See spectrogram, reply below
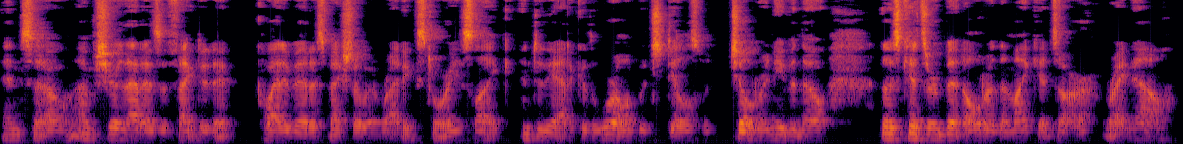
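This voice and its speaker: A man's voice: little pitch movement, moderate pace, vocal fry, rough recording. A middle-aged man giving casual, rambling, self-deprecating answers as a podcast guest. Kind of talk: casual conversational interview answers. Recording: faint low rumbling background noise.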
